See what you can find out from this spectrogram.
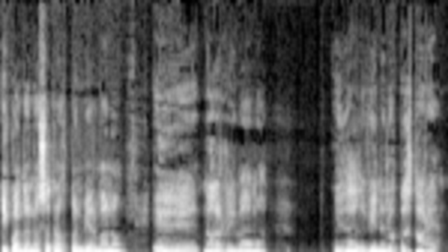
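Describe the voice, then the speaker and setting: A man speaks at a fairly slow pace with ordinary pitch variation. His pitch is high. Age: 80s+. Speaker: pastor. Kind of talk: sermon. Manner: hesitant, many fillers and repetitions.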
